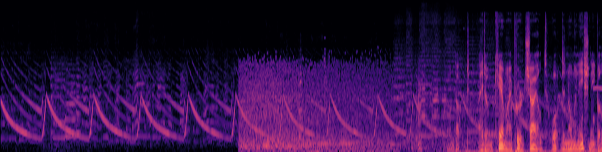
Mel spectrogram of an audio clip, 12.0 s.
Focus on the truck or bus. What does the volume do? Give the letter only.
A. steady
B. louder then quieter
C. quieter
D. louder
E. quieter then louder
C.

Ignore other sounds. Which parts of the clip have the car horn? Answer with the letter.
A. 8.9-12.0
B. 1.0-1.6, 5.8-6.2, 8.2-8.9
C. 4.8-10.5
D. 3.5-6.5
B.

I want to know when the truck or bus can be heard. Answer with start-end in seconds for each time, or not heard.
4.8-10.5.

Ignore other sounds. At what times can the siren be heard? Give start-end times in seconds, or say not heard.
0.0-12.0.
